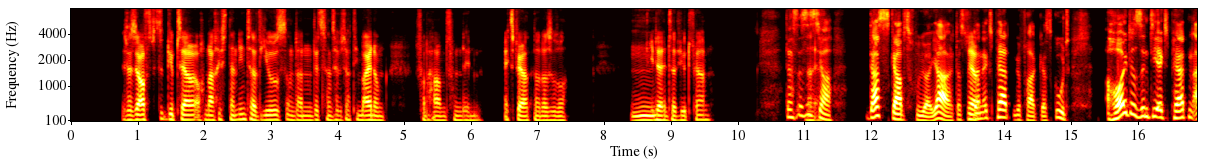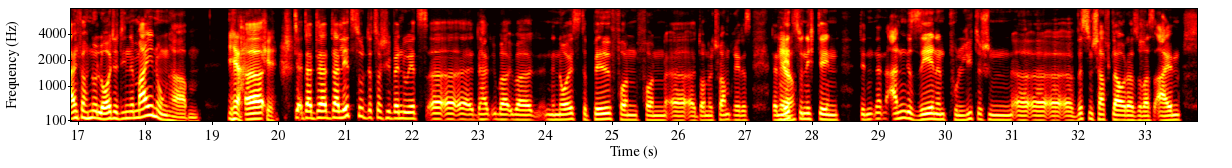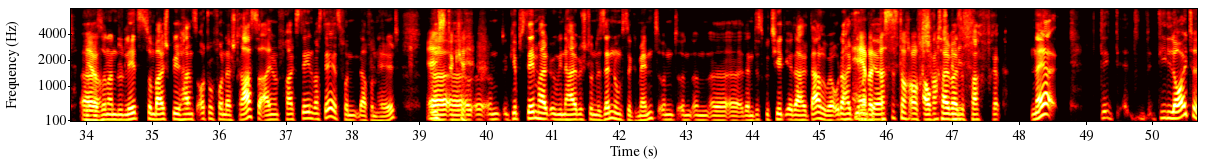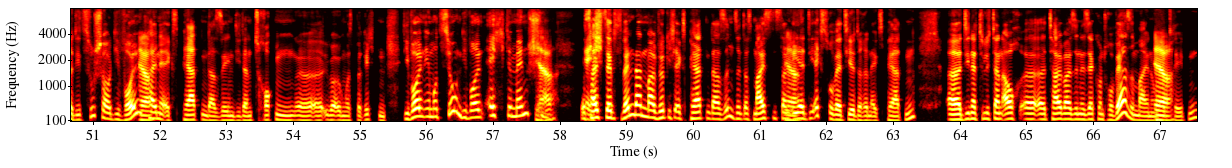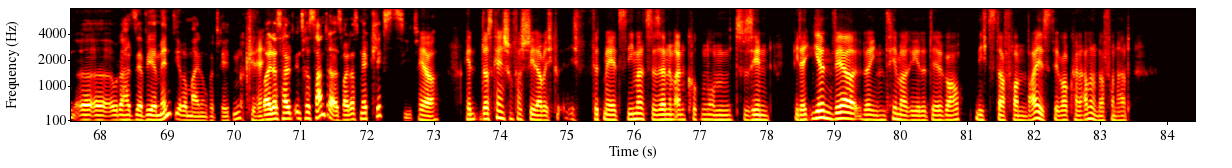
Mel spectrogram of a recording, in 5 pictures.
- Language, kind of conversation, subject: German, unstructured, Wie beeinflussen soziale Medien unsere Wahrnehmung von Nachrichten?
- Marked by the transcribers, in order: tapping; laughing while speaking: "Ja"; other background noise; laughing while speaking: "Okay"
